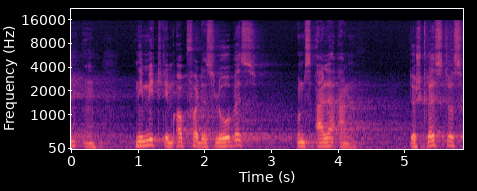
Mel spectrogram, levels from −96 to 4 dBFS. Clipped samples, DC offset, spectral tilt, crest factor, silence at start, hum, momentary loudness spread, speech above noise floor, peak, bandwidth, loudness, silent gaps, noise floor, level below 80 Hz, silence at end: under 0.1%; under 0.1%; -5.5 dB/octave; 16 dB; 0 s; none; 19 LU; 25 dB; -12 dBFS; 16 kHz; -27 LUFS; none; -51 dBFS; -56 dBFS; 0 s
